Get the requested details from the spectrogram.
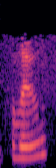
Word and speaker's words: Blew: Catherine, K-A-T-H-R-Y-N. And the last name is Blue, and it's spelled B-L-E-W.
